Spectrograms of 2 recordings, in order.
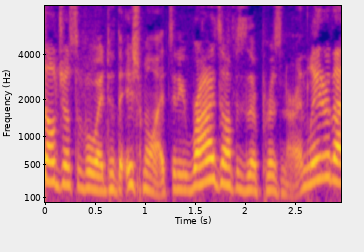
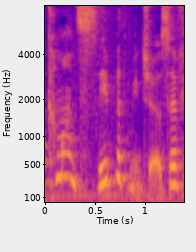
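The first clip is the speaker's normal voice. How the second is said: sultry hushed plea; 3 semitones higher, 12 dB quieter than usual. Acted. Potiphar's wife seducing Joseph, soft and sultry. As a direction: coax him under your breath.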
